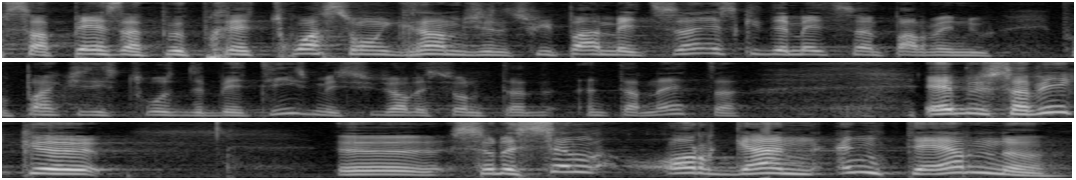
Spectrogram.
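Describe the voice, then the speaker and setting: A man's voice: high voice, fairly bright tone. A man in his sixties with a Scottish accent, preaching a chatty sermon sprinkled with asides and humor. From Scotland. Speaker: pastor.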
